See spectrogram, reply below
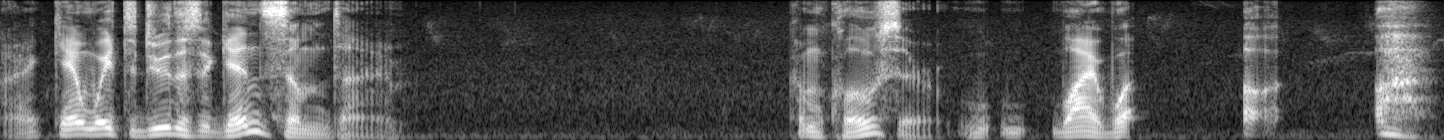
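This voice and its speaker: A man voicing a gentle, self-deprecating divorced construction-worker dad in an ASMR roleplay, hesitant and stammering with soft jokes. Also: low-pitched, very animated, takes it slowly, creaky, pauses often, husky, no room sound, exaggerated voice. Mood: shy, flirty. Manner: hesitant, full of ums and stammers, joking softly. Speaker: voice actor.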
